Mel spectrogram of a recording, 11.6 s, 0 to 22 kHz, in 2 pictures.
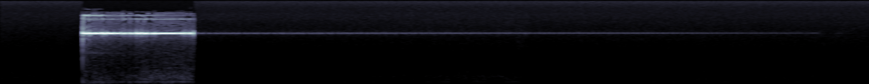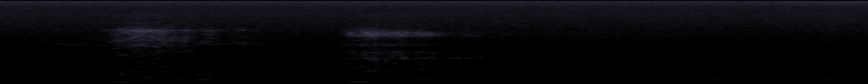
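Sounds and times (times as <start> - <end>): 
bright high-pitched meditation bell ringing: 0.6 - 1.3.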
